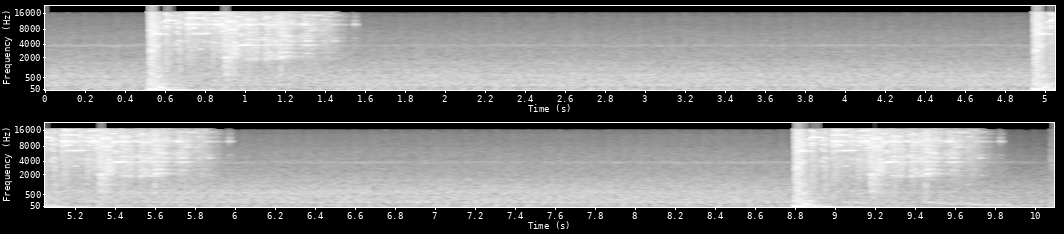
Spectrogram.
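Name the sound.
glass breaking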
